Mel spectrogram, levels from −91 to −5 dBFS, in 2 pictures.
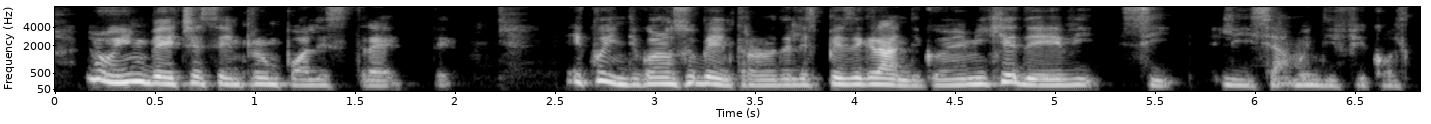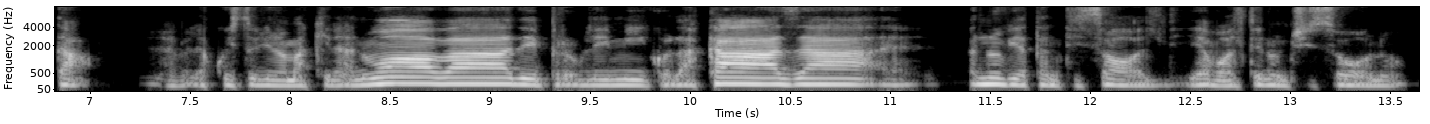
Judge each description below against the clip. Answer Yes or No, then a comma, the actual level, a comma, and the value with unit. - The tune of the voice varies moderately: Yes, average, 3.2 semitones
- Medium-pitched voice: Yes, medium, 160 Hz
